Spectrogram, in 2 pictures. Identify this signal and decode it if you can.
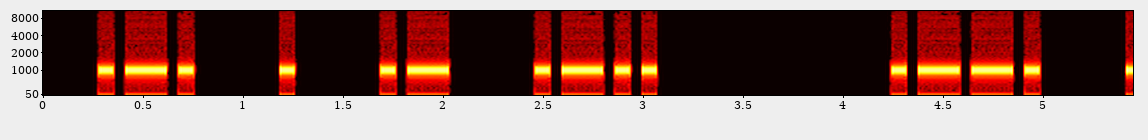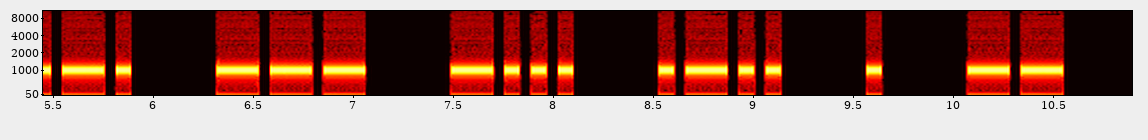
Morse code, heard as a keyed tone, about 18 wpm, spaced as for 12 wpm, 1000 Hz. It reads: REAL PROBLEM
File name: qotdfiles / 12wpm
